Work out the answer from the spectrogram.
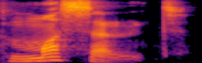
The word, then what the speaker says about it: mustn't: you say this it's mustn't mustn't which letter is silent it's the T this is not mustn´t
